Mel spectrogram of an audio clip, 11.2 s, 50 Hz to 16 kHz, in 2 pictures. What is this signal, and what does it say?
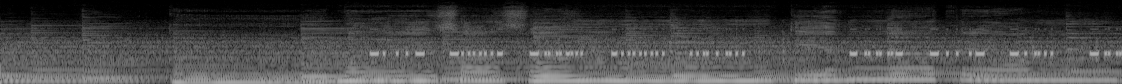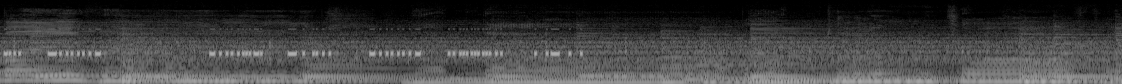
Hellschreiber (Feld-Hell, 122.5 baud), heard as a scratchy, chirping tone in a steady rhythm, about 1450 Hz, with radio static. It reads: WDRCX AMKRD GKOST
